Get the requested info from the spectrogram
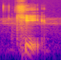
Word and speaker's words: quay: Also, listen, I love you, John Cusack, but Q-U-A-Y is pronounced key. – Wait, Q-U-A-Y? – Is key.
